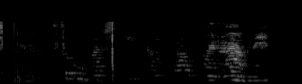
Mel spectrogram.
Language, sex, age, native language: Icelandic, female, 10, Icelandic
